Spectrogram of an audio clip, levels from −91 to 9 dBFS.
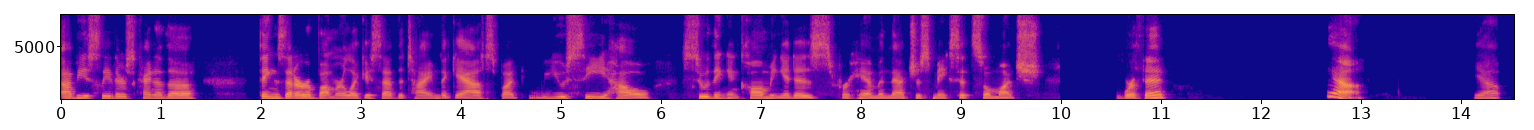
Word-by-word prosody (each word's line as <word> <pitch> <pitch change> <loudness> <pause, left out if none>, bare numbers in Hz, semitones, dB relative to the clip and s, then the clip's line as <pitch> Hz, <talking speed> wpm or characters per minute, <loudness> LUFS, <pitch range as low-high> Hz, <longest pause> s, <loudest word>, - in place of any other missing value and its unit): obviously, 205 0 +1
there's 180 -2 -3
kind 175 -2 -3
of 165 0 -4
the 155 0 +2 0.6
things 185 -1 +2
that 175 -2 +5
are 165 +1 +6
a 170 - +1
bummer, 155 -2 -1
like 155 0 -1
I - - -1
said, 155 -1 -3
the - - -6
time, 150 +1 -4
the 150 - -4
gas, 150 +1 +1
but 145 - -3
w 220 -7 -11
you 165 - +2
see 165 0 -3
how 150 -2 +1 0.3
soothing 170 -3 +1
and 145 - -9
calming 155 -1 -1
it 145 0 -3
is 145 0 0
for 135 - -4
him, 145 -1 -2
and 140 +1 -3
that 140 0 0
just 140 0 -3
makes 70 - -4
it - - -1
so 140 - 0
much, 140 - -1 0.8
worth 145 +2 +1
it? 250 +3 +6 1.6
Yeah. 345 - +7 1.1
Yep. 220 +1 -5
155 Hz, 165 wpm, -25 LUFS, 145-175 Hz, 1.6 s, Yeah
